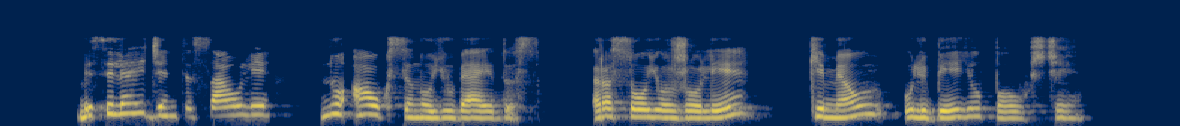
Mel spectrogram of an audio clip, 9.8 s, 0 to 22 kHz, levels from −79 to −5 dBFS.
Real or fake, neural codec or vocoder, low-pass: fake; vocoder, 44.1 kHz, 128 mel bands every 256 samples, BigVGAN v2; 7.2 kHz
